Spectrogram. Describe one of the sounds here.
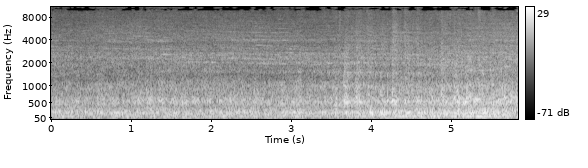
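A train rushes past close by with a loud steady roar and rattle of wheels on rails.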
